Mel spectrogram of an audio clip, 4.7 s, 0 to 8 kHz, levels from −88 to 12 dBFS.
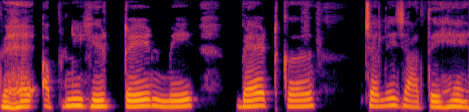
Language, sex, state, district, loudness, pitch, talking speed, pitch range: Hindi, female, Uttar Pradesh, Muzaffarnagar, -13 LUFS, 160 Hz, 130 wpm, 155-175 Hz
